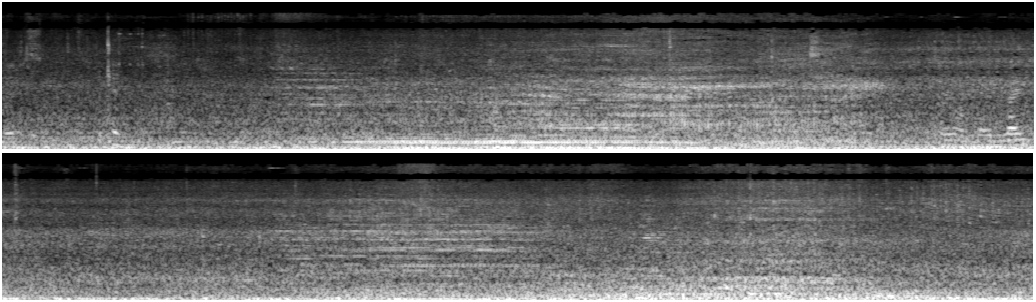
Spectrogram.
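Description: City traffic hums and rumbles nearby.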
